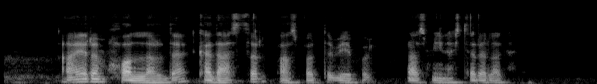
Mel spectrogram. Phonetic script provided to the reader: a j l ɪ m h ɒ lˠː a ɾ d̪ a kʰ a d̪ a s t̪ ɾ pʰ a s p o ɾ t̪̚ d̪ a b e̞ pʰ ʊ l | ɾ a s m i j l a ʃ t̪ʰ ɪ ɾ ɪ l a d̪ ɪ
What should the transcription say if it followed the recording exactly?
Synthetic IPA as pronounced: a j ɾ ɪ m h ɒ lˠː a ɾ d̪ a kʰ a d̪ a s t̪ ɾ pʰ a s p o ɾ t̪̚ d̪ a b e̞ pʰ ʊ l | ɾ a s m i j l a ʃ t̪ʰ ɪ ɾ ɪ l a d̪ ɪ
